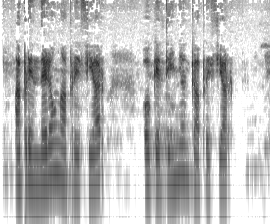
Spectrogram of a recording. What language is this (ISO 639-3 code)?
glg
